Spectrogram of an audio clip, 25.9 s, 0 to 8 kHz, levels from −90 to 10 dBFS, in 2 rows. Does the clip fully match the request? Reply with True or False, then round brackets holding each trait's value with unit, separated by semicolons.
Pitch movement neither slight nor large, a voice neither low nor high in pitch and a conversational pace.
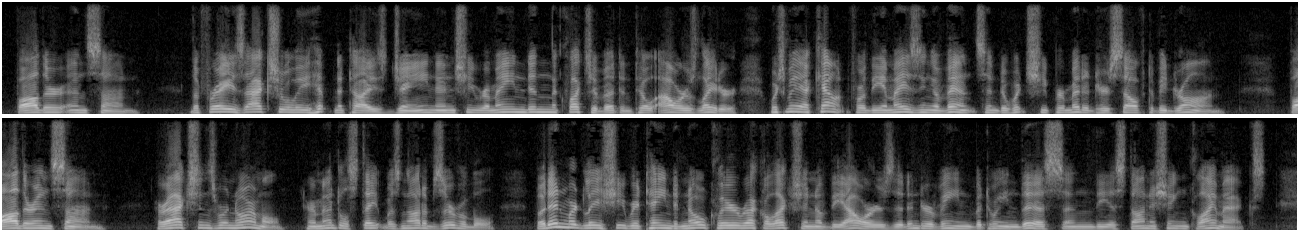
True (3.9 semitones; 155 Hz; 150 wpm)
